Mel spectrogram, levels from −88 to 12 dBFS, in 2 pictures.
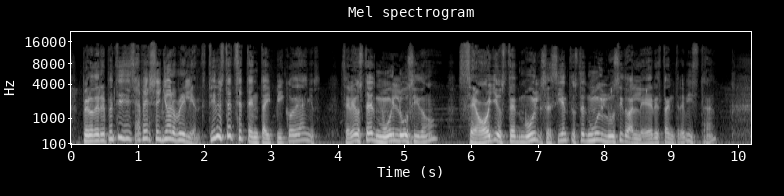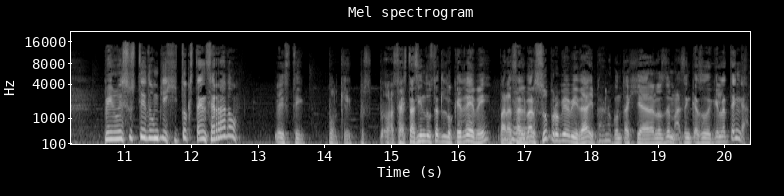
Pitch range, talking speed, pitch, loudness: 120-195 Hz, 205 wpm, 150 Hz, -20 LUFS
